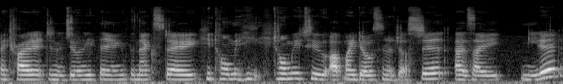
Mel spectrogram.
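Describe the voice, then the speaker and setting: A woman with an American accent speaks at a fairly quick pace and fairly high pitch, her intonation fairly even over noticeable background noise. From California. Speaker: youtuber. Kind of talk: live stream Q&A chat. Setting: live stream. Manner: casual, filler-heavy.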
